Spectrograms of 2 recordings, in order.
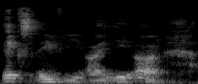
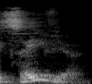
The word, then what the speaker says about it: Xavier: then I was like x a v i e r oh so it's actually Xavier and I was like no it's Xavier oh but wouldn't it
